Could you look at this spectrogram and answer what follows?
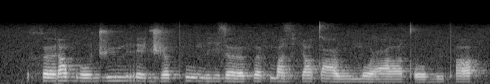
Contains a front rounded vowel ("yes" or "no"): yes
